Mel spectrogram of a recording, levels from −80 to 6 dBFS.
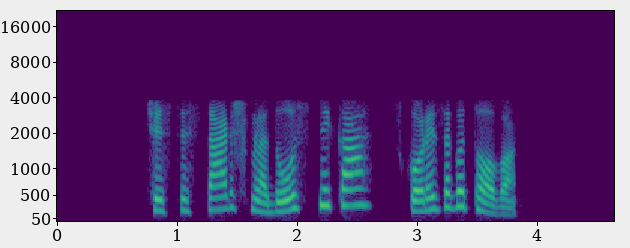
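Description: Nothing stood out on listening to this telephone-band speech, which carries the narrow sound of G.711 telephone coding from beginning to end.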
